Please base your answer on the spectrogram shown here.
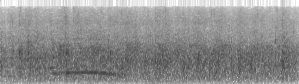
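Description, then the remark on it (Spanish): Steady, dense applause from an audience for a pre-candidate from the province of Buenos Aires, Argentina, a continuous loud clatter of many hands clapping with a faint whistle-like tone briefly rising through it. “Los aplausos para la precandidata candidata a de la provincia de Buenos Aires.”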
